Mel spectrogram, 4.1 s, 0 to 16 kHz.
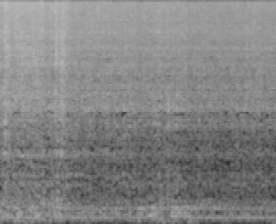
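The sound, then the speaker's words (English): Garlic sizzles in a pan while being stirred almost constantly. A steady hissing fry is slightly louder at first, then settles into an even, continuous sizzle. “Okay, and we're basically going to do the same sort of thing, stirring pretty constantly here for about 30 seconds to a minute. There. Just sort of getting these a little bit softer, a little bit more cooked. You can smell that garlic sort of like wafting up, it's really nice.”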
